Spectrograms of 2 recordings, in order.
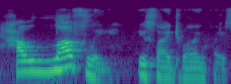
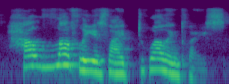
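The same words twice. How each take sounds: First: The word lovely carries the emphasis. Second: The words dwelling place carry the emphasis. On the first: "the word lovely, we can make that lovely" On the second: "Or you can put the emphasis on dwelling place"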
